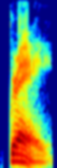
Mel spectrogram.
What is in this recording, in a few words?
"brae", American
